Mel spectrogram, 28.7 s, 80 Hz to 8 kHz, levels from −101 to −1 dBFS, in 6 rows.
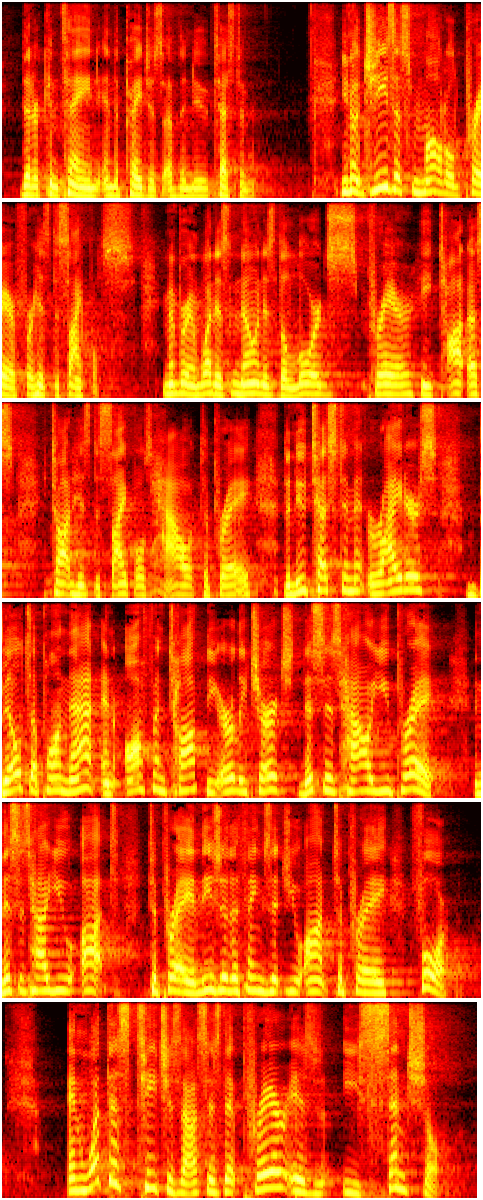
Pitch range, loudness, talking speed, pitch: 140-190 Hz, -19 LUFS, 175 wpm, 165 Hz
